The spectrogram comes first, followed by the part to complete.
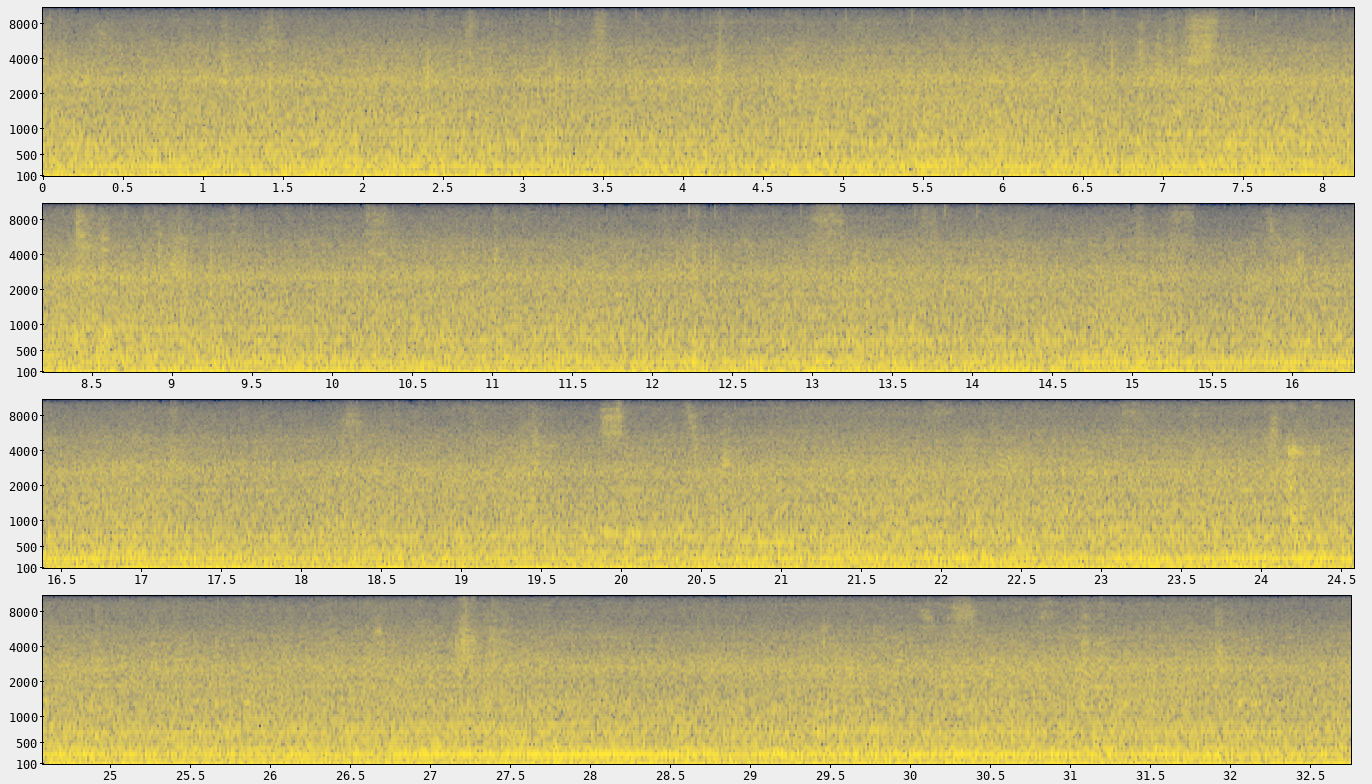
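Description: Road and engine noise of a car at cruising speed, heard from inside: a steady rush of tyre noise with a low hum that grows stronger about halfway through.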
